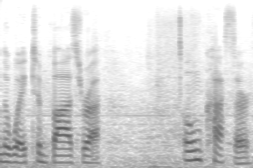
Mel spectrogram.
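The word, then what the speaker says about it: Qasr: And of course, that city on the way to Bazra, um Kaser is how you pronounce that.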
